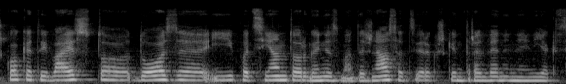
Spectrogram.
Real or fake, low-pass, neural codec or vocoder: real; 14.4 kHz; none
